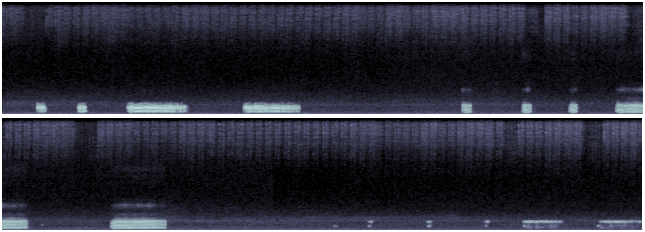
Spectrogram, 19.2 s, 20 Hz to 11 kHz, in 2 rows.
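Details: Oak bush-cricket, Starnberg, Germany, 18 July 2023, via a Pettersson D 100 ultrasound detector: repeated phrases of a few sharp ticks followed by one or two long rasping bursts, later fading to softer ticks and brief bursts over steady hiss.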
